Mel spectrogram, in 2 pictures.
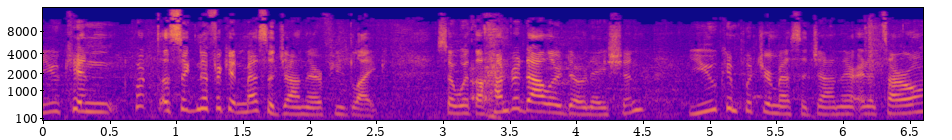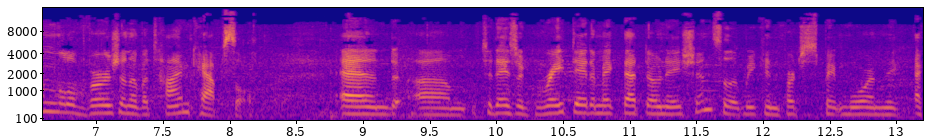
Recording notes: Extraordinary Give live broadcast. Smart Talk is live Friday morning at Lancaster's historic Central Market for the fifth annual Extraordinary Give fundraising campaign.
